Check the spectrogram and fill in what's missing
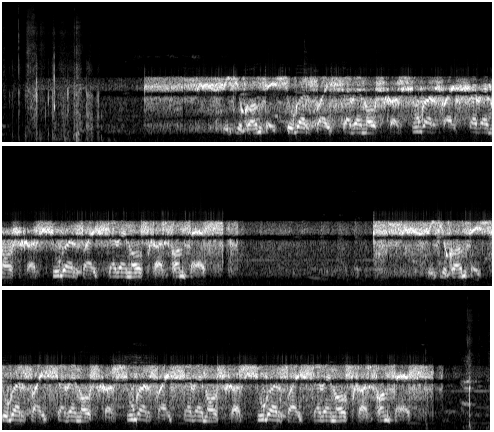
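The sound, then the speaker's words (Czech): A ham radio station calls out over the air with harsh, overdriven modulation, the voice distorted and gritty yet still intelligible, in two long transmissions separated by a brief drop to hiss. “Jak má, poslechněme si jednu stanici, jak dává výzvu.”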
